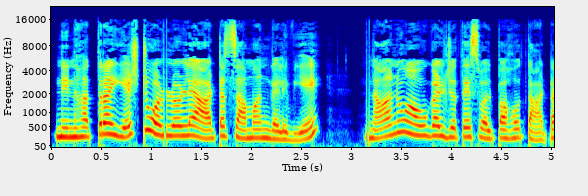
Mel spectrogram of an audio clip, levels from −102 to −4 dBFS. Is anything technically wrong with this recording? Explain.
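Yes. The speech has two gaps at joins of encoded pieces, spaced 2.0 s apart. The first, about 28 ms long, runs from 1.12 to 1.15 s, between "ನಿನ್ಹತ್ರ ಎಷ್ಟ್" and "ಆಟದ್ ಸಾಮಾನ್ಗಳಿವ್ಯೇ ನಾನು". The second, about 27 ms, runs from 3.15 to 3.18 s, just after "ಆಟದ್ ಸಾಮಾನ್ಗಳಿವ್ಯೇ". The audio appears to have been encoded in 2-second segments and joined untrimmed. Each segment's encoder start-up delay and final-frame padding remain as silence. Each gap is a brief dropout with smeared edges, after which the speech resumes where it stopped.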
